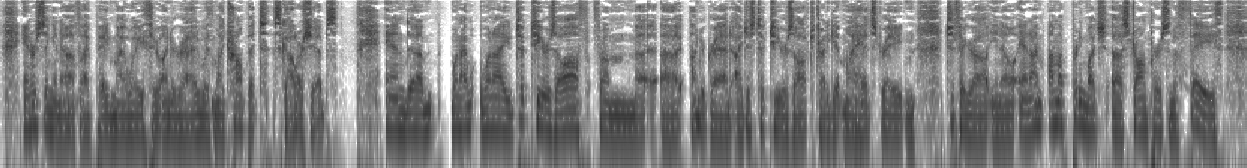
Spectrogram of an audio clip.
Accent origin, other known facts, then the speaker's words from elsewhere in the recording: Parkersburg, West Virginia, United States; also born or lived in Washington; I was born in Washington State, and then not long after my birth, my mother and father divorced, and so we moved back to the East Coast with my grandparents, actually in Parkersburg, West Virginia.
